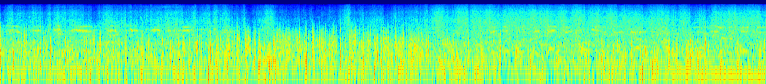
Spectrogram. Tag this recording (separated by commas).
sailing, Speech, sailing ship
